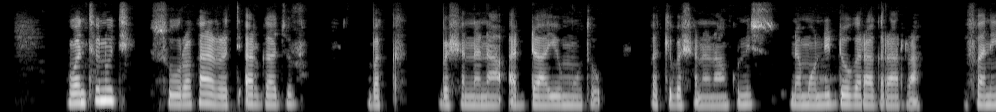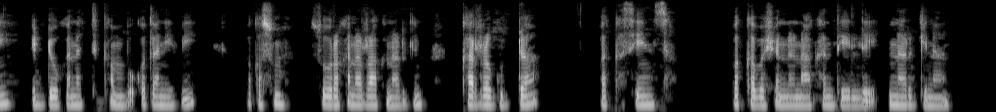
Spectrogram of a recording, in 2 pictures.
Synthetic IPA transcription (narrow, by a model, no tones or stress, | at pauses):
wɐnt̪ɪnʊt̪ɪ̥ | suːɾɐkɐnɐrːɐt̪ːɪɐɾɡaːd͡ʒɪrːʊ̥ | bɐkːɐ̥ | bɐʃɐnːɐnaːʔɐd̪ːaːjɛmːuːt̪ɐʔʊ̥ | b̥ɐkːɪbɐʃɐnɐnaːŋkʊnɪsnɐmo̞ːnːɪɪd̪ːo̞ːɡɐɾaːɡɐɾaːrːa̰ː | ʊfɐniːɪd̪ːo̞ːkɐnɐt̪ːɪ̥kʰɐmbɔ̰kʼɔt̪ɐniːfɪ | ʔɐkːɐsʊmɐ̥ | suːɾɐkɐnɐrːaːkɐnɐɾɡɪnʊkʰɐrːɐɡʊd̪ːaː | b̥ɐkːɐseːnsɐ̥ | b̥ɐkːɐbɐʃɐnːɐnaːkʰɐnt̪eɪlːḛːɪnɐɾɡɪnaːn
